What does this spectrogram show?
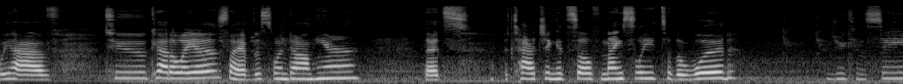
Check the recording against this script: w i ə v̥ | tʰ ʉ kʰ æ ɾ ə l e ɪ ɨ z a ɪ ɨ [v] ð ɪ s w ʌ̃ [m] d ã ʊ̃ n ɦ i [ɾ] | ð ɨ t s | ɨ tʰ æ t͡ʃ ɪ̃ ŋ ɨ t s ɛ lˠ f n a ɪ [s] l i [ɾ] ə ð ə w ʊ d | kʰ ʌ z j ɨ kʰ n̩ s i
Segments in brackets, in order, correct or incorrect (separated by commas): correct, incorrect, incorrect, correct, correct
